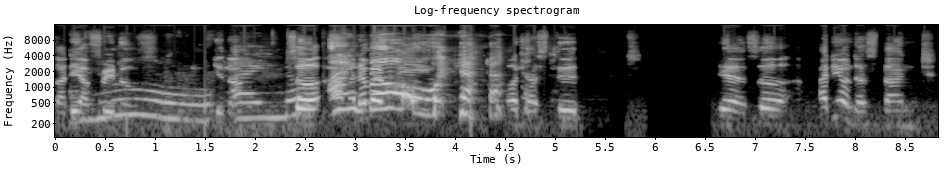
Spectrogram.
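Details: Stuttering in a speaker who accepts and lives with the stammer rather than using avoidance strategies.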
